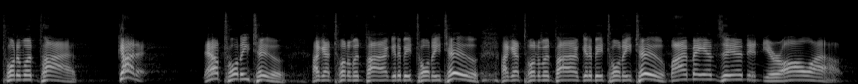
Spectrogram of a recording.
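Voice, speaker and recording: A man working as an auctioneer, calling bids in a rapid, repetitive, rolling live chant. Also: high voice, bright, forceful tone. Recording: long hall reverb.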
